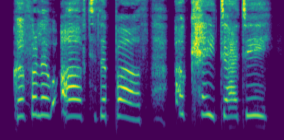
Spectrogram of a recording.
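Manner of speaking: put-on high, excited child's plea; little girl voice. Daughter bargains with daddy.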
